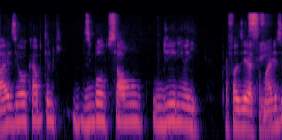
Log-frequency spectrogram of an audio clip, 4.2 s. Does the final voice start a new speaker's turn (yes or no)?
no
